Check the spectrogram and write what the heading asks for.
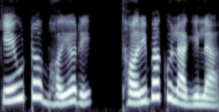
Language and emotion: Odia, neutral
